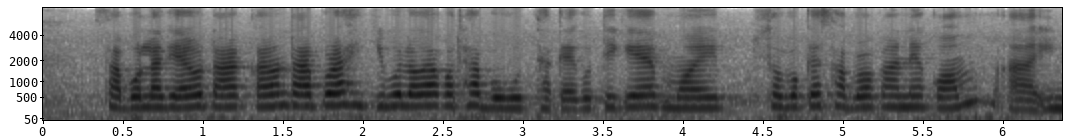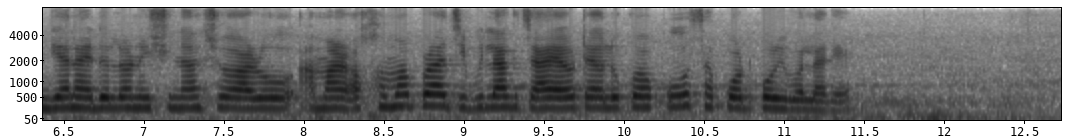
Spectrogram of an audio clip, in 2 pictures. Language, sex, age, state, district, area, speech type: Assamese, female, 18-30, Assam, Nalbari, rural, spontaneous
